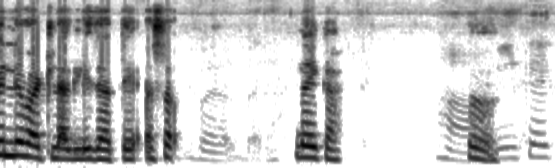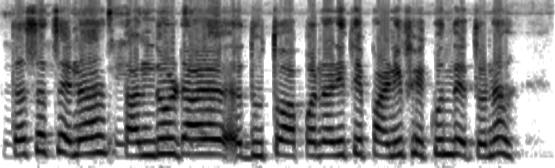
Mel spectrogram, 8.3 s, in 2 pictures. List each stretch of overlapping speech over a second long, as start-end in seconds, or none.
none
